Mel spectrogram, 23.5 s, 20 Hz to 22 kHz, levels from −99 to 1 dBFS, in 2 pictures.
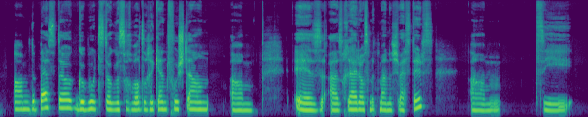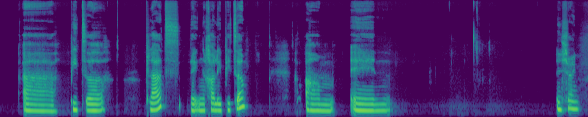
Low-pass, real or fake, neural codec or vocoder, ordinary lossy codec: none; real; none; none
